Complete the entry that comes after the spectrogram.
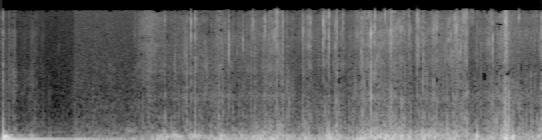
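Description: Fingertips scratch and crinkle clear plastic cling film wrapped loosely over a solid microphone body. The result is a dense, muffled, boomy rustle weighted heavily toward the low end, with scattered faint bright crackles. A brief quiet stretch follows the opening thump before the crinkling builds and continues.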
